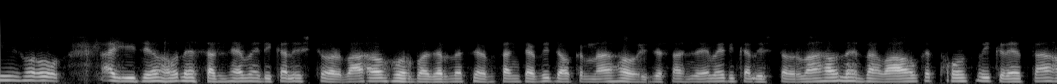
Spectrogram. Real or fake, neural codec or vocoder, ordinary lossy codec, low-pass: fake; codec, 16 kHz in and 24 kHz out, 0.8 kbps, FocalCodec, streaming, 65536 codes; none; 3.6 kHz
